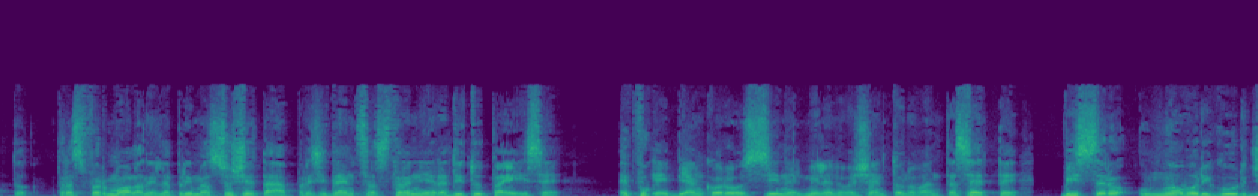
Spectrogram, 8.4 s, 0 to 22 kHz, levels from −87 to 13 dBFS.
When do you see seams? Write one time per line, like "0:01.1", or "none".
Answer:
0:00.9
0:03.3
0:04.3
